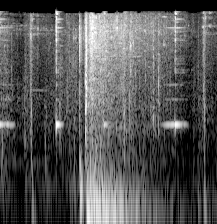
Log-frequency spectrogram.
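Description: A magical burst crackles and whooshes.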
